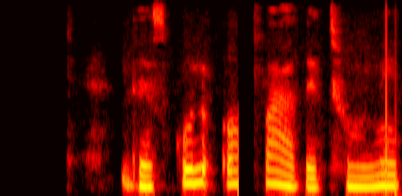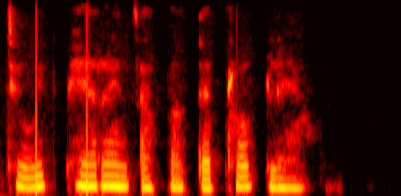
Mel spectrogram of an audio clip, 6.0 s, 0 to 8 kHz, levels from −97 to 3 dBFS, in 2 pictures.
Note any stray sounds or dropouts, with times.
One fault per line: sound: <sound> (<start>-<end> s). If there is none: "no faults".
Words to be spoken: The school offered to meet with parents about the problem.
sound: dropout (1.8-1.9 s)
